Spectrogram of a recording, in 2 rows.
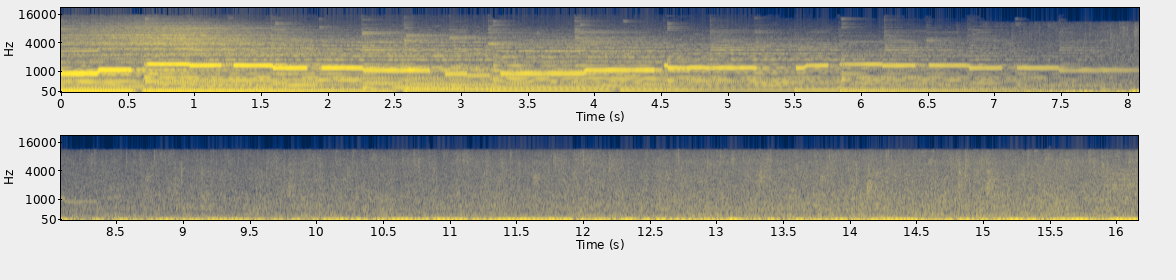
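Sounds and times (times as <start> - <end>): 
steady rain pouring down in a dense continuous hiss: 0.0 - 16.1
raindrops pattering on a surface: 7.3 - 16.1.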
